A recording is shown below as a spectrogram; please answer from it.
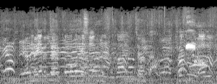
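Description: Several voices calling out at once across a rugby pitch, players and onlookers shouting over each other with no clear words. A brief high-pitched note stands out near the end.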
